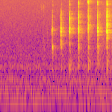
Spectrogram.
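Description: Quiet at first, then from about a second in a quick run of about six light, sharp clicks, roughly six a second.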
